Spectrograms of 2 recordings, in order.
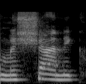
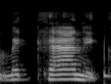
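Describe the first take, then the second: First: The middle consonant is a sh sound. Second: The middle consonant is a k sound. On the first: The speaker calls it wrong. "इश पढ़ेंगे तो मैशैनिक हो जाएगा" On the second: The speaker calls it right. "क क का sound बोला"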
